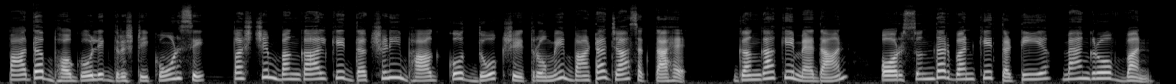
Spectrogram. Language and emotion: Hindi, neutral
